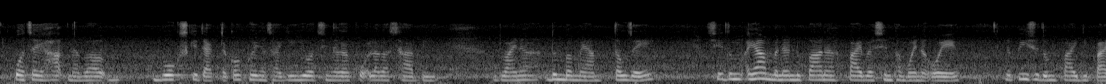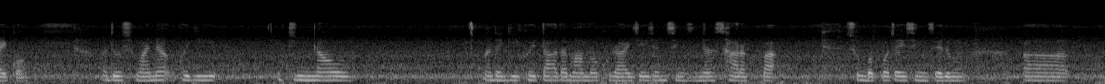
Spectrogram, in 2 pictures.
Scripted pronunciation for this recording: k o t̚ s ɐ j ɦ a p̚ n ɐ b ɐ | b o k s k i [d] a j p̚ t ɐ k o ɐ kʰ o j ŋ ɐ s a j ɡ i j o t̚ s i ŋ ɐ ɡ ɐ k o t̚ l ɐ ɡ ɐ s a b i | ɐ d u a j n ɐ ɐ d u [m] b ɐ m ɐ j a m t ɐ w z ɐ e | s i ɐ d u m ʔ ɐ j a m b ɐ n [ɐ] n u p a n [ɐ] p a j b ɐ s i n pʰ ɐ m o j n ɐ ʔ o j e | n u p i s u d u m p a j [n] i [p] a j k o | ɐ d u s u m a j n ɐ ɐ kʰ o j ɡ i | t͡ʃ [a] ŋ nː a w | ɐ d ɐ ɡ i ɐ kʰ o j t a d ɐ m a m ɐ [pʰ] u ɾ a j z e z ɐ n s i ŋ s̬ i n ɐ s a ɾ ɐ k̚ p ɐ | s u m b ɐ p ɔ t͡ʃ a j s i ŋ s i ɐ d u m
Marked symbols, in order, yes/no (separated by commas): no, yes, yes, yes, no, yes, no, no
